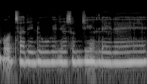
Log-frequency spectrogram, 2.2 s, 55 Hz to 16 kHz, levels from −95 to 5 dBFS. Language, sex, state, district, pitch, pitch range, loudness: Hindi, female, Uttar Pradesh, Hamirpur, 245 Hz, 240-250 Hz, -34 LUFS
